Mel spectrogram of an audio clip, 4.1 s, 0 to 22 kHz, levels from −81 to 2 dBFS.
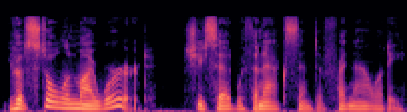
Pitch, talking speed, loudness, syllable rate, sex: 135 Hz, 175 wpm, -21 LUFS, 4.6 syllables/s, female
